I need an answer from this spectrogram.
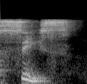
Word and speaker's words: cease: Another word with uh that's cease. Now, that's not actually a homophone because um there's a difference, isn't there? Sees has a Z sound at the end and cease has an S.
